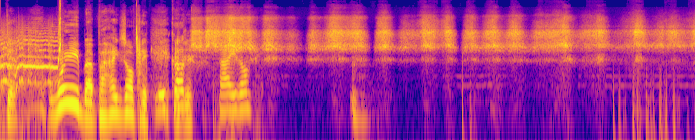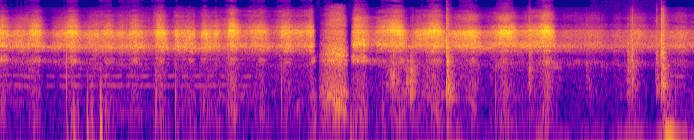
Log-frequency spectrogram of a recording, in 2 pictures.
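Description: A rooster crows loudly for the first couple of seconds, then a steady hissy, rustling wash takes over, with scattered short clucks and clicks through the rest.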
